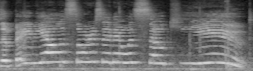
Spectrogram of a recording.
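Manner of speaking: high-pitched cooing gush; high, smitten squeak; gushing over cuteness. Real, not acted. Gushing over a cute baby dinosaur.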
